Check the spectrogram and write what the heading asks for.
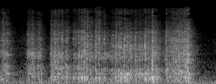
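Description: Scissor blade dragged through the packing tape and cardboard of a shipping box, a rough scraping rasp made of several short pulls that stops just before the end.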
